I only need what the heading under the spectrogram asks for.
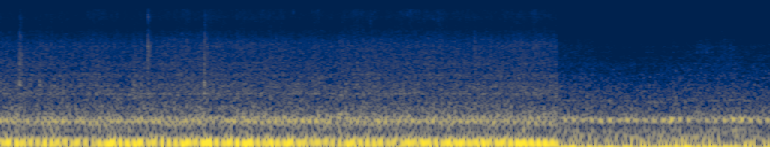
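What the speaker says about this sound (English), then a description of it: "So I'm just running one engine right here." A single houseboat engine runs steadily on a river lock approach at night in strong wind, a continuous low rumbling drone with a slight shift in pitch partway through, no voices.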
